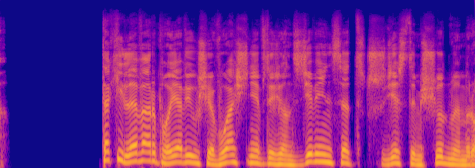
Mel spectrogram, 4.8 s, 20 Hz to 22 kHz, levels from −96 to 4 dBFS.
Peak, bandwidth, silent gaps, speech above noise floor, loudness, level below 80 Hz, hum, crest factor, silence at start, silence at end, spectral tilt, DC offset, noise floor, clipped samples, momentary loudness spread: -4 dBFS; 15 kHz; 0.14-0.99 s; over 74 dB; -17 LUFS; -54 dBFS; none; 14 dB; 0 s; 0 s; -5.5 dB/octave; under 0.1%; under -90 dBFS; under 0.1%; 5 LU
